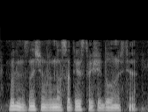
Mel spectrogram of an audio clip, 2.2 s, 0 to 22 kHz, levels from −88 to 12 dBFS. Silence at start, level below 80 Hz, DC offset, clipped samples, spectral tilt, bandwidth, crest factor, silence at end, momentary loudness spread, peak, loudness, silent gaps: 0.15 s; -36 dBFS; under 0.1%; under 0.1%; -13 dB/octave; 5.2 kHz; 16 dB; 0.2 s; 6 LU; -4 dBFS; -20 LUFS; none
